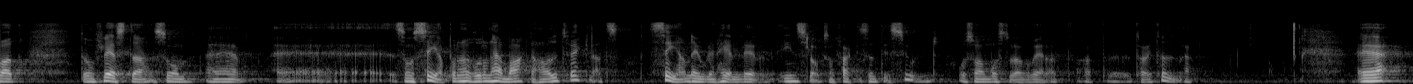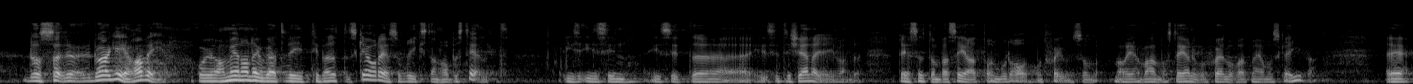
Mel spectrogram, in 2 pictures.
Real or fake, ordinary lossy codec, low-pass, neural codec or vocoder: fake; none; 7.2 kHz; vocoder, 22.05 kHz, 80 mel bands, Vocos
